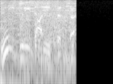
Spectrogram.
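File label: "Sister", voice; NES DPCM; MIDINES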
